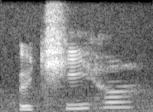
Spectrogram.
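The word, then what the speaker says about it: Uchiha: It's pronounced Uchiah.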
